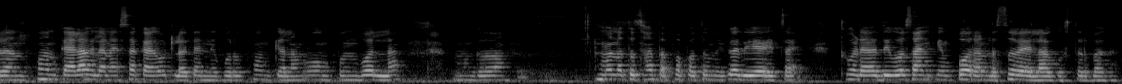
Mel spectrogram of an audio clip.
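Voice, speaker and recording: Village mom vlogging at home, chatty storytelling, bit of noise in the background. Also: female voice, mid-range voice, little pitch movement, moderate pace. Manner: chatty storytelling, quoting herself and her children. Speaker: vlogger and mother. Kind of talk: casual home vlog narration.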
